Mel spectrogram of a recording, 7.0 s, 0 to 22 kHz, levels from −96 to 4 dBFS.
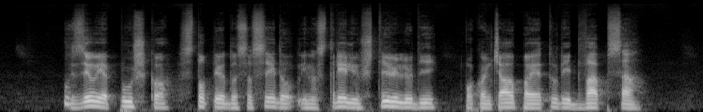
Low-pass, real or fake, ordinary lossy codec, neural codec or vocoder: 19.8 kHz; fake; none; codec, 44.1 kHz, 2.6 kbps, DAC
